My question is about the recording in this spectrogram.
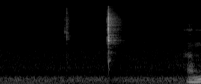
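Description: Spring-assisted blade of a Browning folding knife snapping open: a faint click, then a single sharp metallic click about a second in as the blade swings out and locks.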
